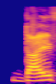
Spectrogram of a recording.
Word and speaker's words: ضعیف: اور ایک ضعیف حدیث ہوتی ہے جو اس کی ایکوریسی بالکل.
